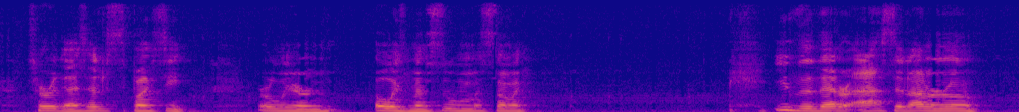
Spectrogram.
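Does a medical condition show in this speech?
Yes: cerebral palsy, spastic diplegia.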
